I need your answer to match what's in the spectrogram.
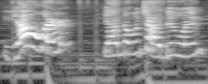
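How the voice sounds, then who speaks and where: A woman with a high, bright voice gushes through a casual episode recap, full of slang and asides to her viewers. She sounds a little away from the mic, with faint music playing underneath. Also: moderate pace, far from the mic. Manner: excited, chatty, slangy, addresses viewers as y'all.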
